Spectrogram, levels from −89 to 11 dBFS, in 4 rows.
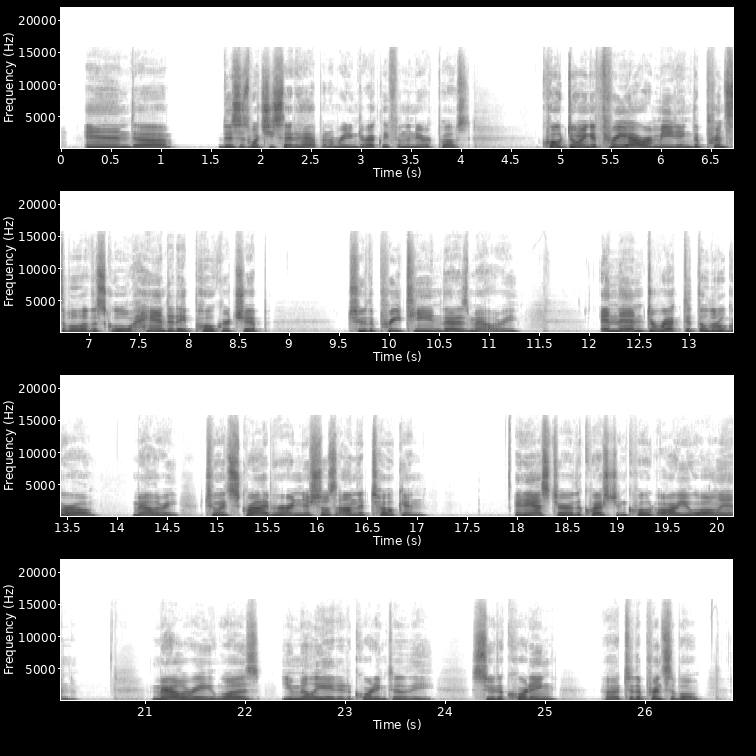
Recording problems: none

